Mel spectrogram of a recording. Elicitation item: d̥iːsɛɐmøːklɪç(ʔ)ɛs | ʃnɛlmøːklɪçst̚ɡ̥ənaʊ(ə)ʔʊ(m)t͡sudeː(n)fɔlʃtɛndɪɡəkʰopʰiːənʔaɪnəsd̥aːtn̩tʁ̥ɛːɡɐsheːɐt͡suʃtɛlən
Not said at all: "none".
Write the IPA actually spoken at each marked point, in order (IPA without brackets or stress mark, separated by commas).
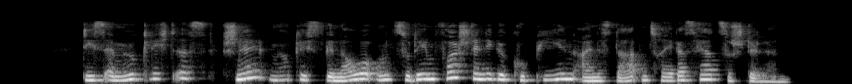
t, ə, n, m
